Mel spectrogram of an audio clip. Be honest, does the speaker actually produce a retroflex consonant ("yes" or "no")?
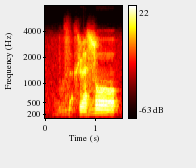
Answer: yes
